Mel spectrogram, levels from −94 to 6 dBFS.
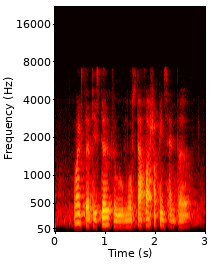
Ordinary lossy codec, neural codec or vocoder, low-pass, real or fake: none; codec, 16 kHz, 2 kbps, FreqCodec, larger model; 7.2 kHz; fake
